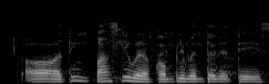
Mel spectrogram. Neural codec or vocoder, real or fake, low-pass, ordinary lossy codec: codec, 16 kHz, 8 kbps, FreqCodec, larger model; fake; 7.2 kHz; none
